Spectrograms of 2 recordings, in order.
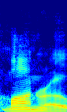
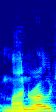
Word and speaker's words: Monroe: Not Monroe, but Monroe, Georgia is how you say it if you are from or lived in Monroe.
